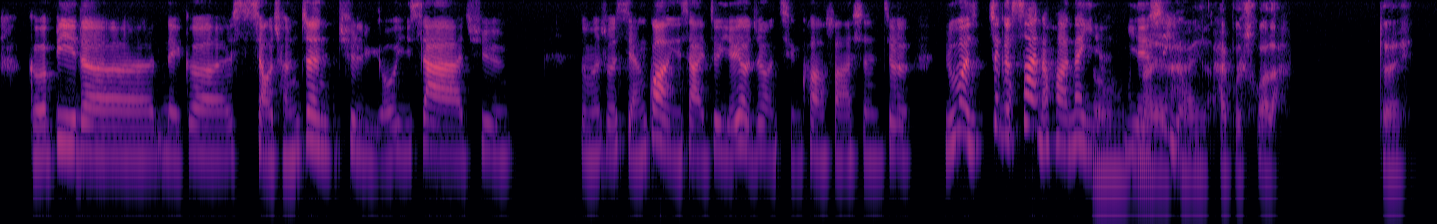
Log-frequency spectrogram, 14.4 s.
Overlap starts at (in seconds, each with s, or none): 10.9 s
